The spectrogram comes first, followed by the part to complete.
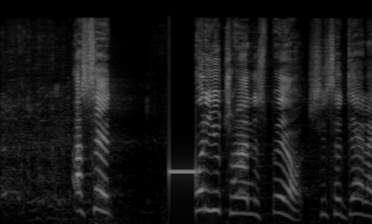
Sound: audience laughing; beep

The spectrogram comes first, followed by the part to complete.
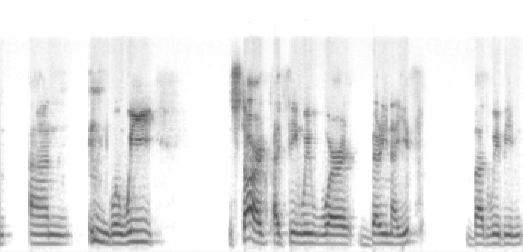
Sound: cough

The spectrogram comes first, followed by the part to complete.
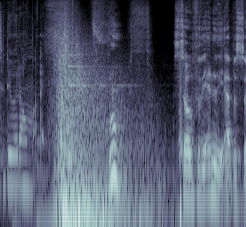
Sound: clang!

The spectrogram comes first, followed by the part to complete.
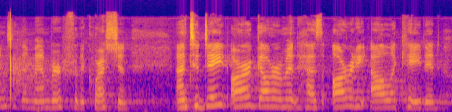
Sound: applause

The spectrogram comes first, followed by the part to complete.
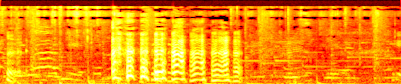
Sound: laughing

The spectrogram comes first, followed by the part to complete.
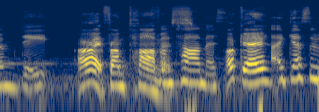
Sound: none

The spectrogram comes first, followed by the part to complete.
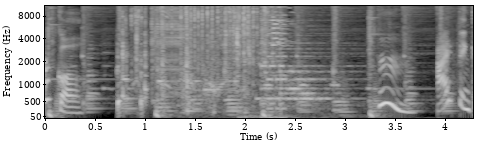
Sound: cranking

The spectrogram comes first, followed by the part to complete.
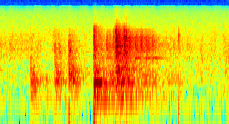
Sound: door closes

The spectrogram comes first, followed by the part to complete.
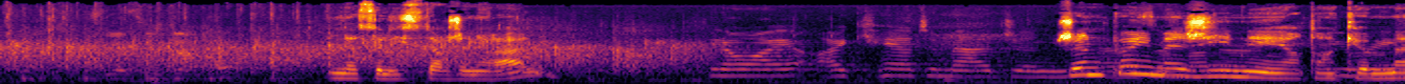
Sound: applause

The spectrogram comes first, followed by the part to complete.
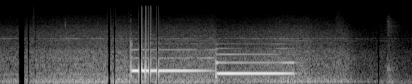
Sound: door closing chime plays

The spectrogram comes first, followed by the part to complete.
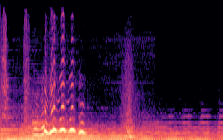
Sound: a loon calls

